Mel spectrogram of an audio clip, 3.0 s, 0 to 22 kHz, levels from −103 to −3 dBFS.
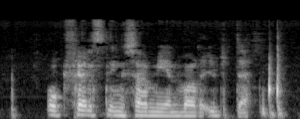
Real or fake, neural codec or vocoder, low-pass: real; none; 10.8 kHz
